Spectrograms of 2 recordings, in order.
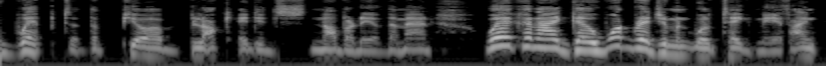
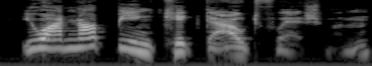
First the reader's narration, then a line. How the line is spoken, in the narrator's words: said, and he was being positively kindly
